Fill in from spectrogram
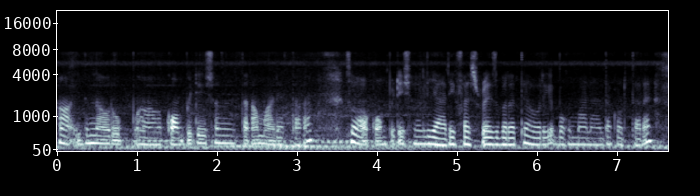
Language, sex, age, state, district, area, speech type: Kannada, female, 45-60, Karnataka, Tumkur, urban, spontaneous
